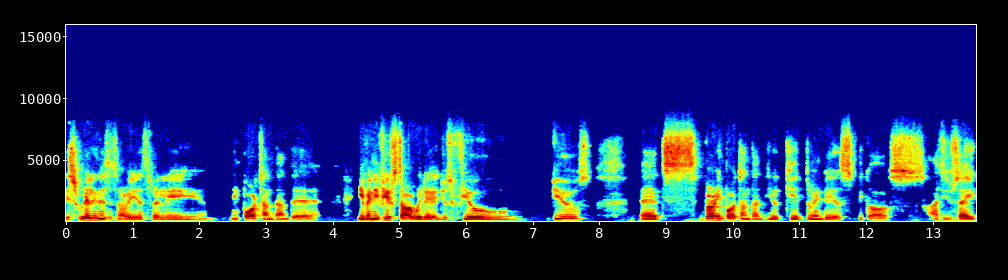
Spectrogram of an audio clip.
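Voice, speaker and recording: Words come at a very slow pace in a non-native accent. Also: man. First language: Spanish. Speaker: guest activist. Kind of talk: interview conversation. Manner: halting.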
